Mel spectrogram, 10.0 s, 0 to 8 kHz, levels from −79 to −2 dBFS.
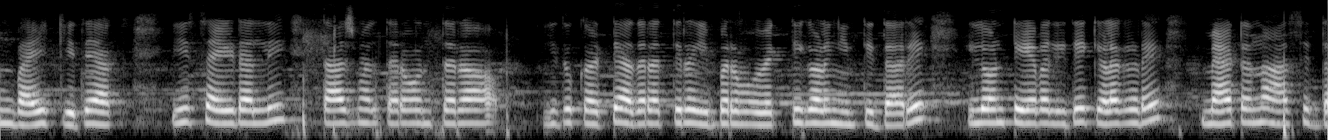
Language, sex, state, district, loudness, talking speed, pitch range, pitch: Kannada, female, Karnataka, Dharwad, -15 LUFS, 150 wpm, 240-260 Hz, 250 Hz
